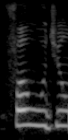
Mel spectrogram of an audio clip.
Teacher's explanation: تنوین کی آواز کو یہاں چھپا دیں گے، اخفا ہوگا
